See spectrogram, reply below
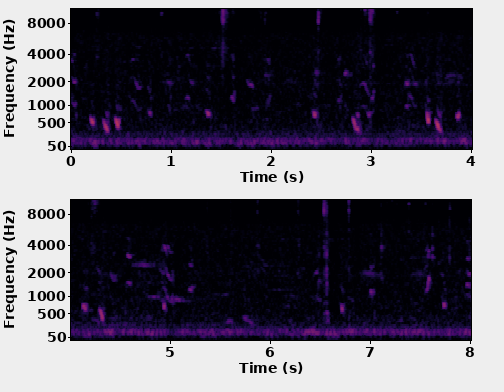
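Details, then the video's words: Francolin, described as a grey or desi teetar, calling with clusters of short sharp notes near the start and middle, then softer scattered chirps, over a constant low hum with faint clicks. "lovely teetar awaz lovely teetar ki sound"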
